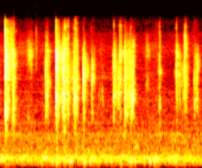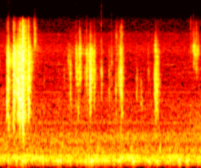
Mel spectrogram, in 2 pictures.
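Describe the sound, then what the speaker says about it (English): Close, quick bursts of typing on a computer keyboard as PHP web-service code is entered, irregular runs of key clicks with short pauses and no speech. "So we got to type in some code over here."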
